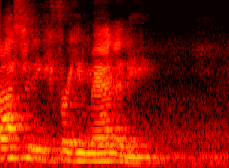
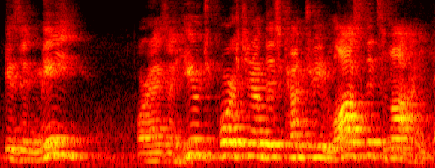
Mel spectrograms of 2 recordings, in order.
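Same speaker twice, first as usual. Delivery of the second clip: exasperated question; 5 semitones higher, 5 dB louder than usual. Retold or imitated. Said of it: "You say".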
